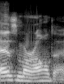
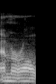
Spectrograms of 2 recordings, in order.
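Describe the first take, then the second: First: The name has an s sound after the first vowel. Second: The name has no s sound after the first vowel. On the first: The speaker calls it wrong. "It's not Esmeralda" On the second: The speaker calls it right. "it's just Emeralda"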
